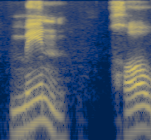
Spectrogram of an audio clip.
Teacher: এই নুনকে গুন্না ছাড়া স্পষ্ট করিয়া পড়ব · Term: ইজহার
